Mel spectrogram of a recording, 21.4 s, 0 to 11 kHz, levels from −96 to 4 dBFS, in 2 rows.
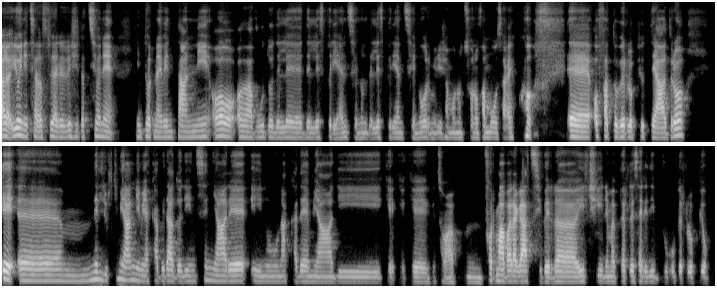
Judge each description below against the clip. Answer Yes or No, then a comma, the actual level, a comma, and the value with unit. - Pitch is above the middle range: No, low, 125 Hz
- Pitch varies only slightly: Yes, narrow, 2.3 semitones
